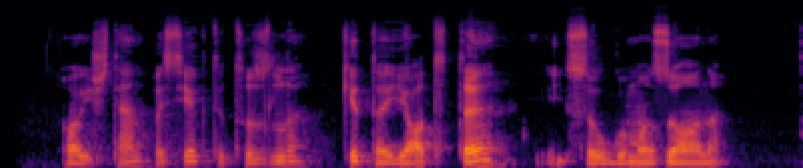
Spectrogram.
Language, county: Lithuanian, Vilnius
